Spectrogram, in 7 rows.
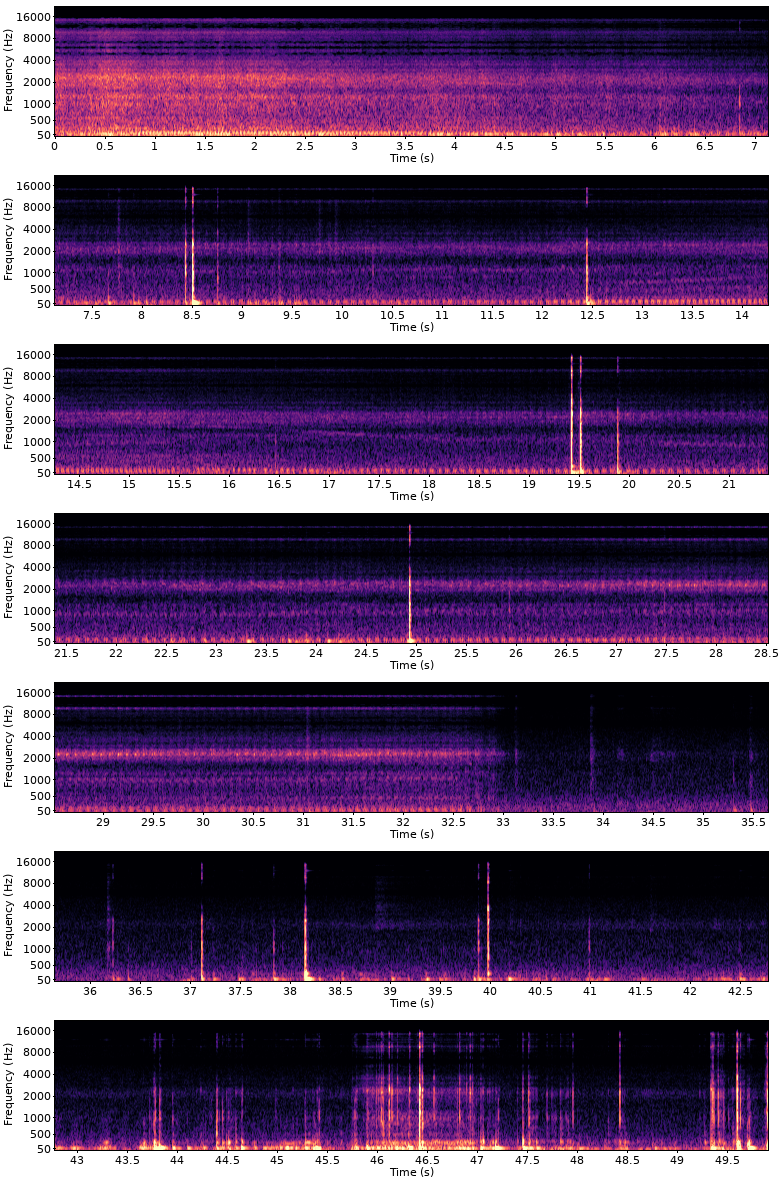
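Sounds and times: motorcycle engine running: 0.0 - 33.0.

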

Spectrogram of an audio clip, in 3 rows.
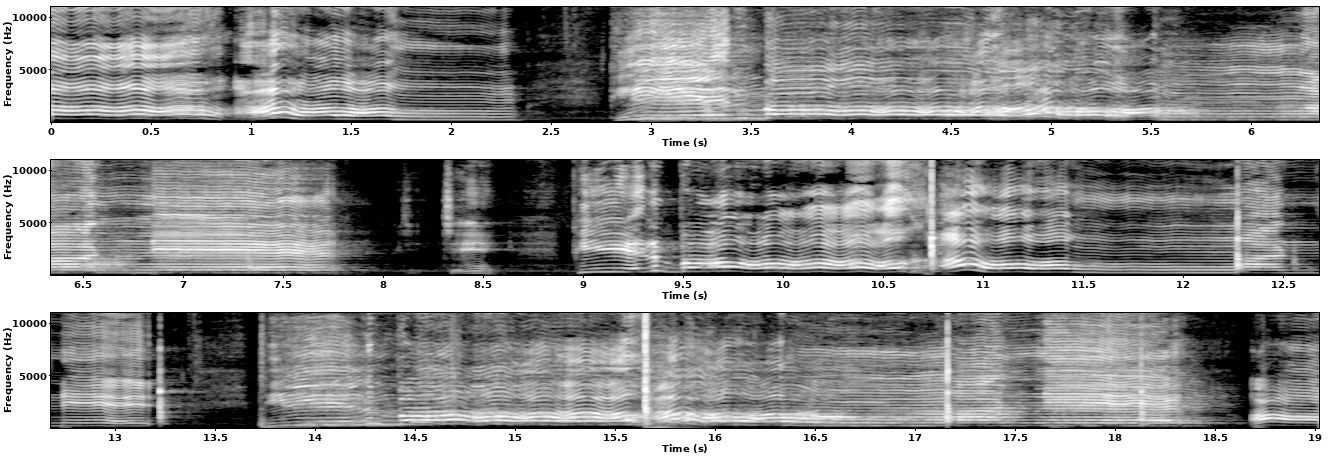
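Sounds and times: woman singing folk song: 7.5 - 19.0.

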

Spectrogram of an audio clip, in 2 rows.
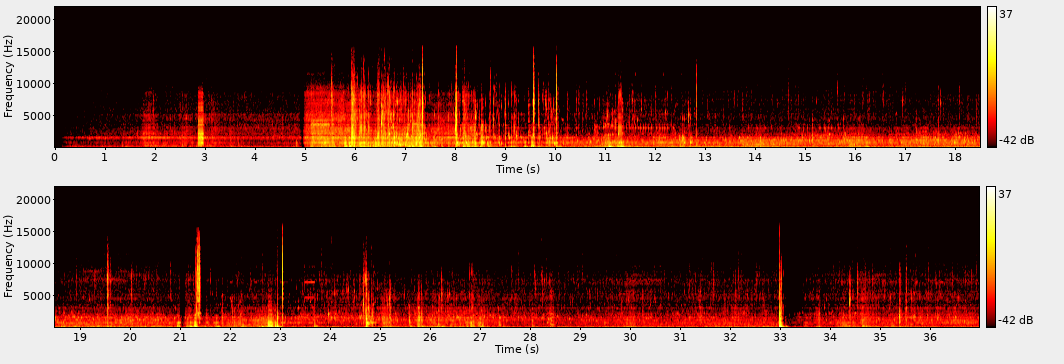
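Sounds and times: seawater sloshing and bubbling: 0.6 - 36.9
water splashing: 4.8 - 27.5.

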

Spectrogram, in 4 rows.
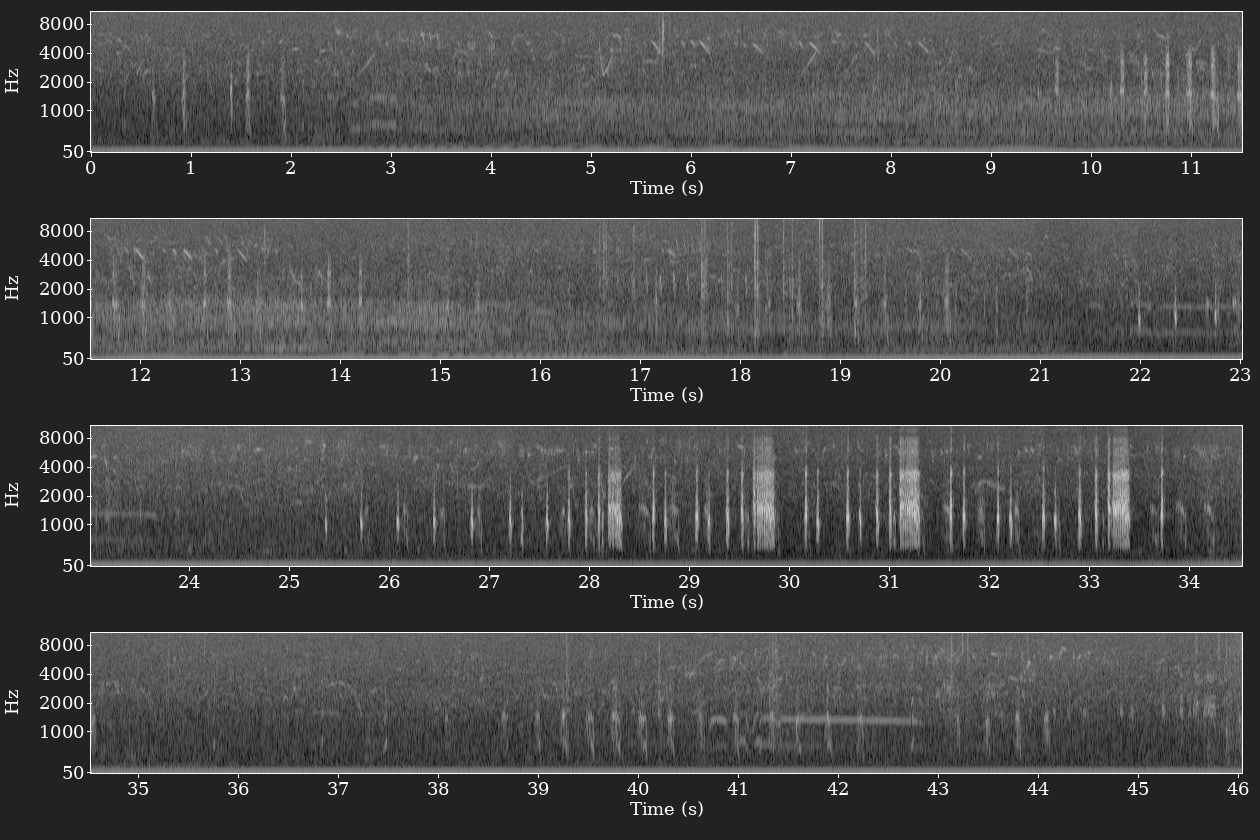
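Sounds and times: harsh partridge calls: 0.4 - 24.1, 25.3 - 46.0
partridges clucking: 10.2 - 21.0.

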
